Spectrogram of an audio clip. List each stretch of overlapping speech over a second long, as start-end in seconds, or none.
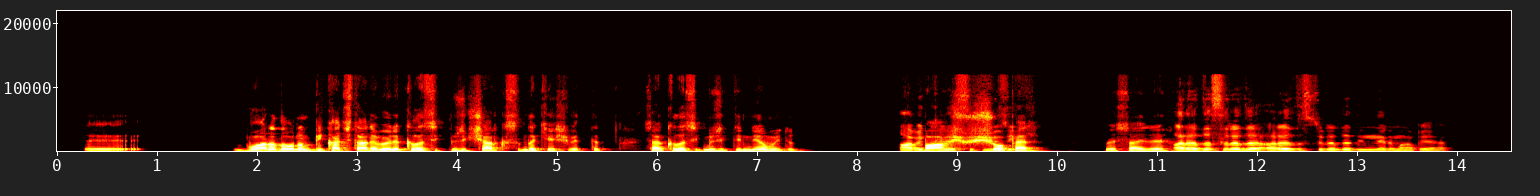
8.6-9.9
